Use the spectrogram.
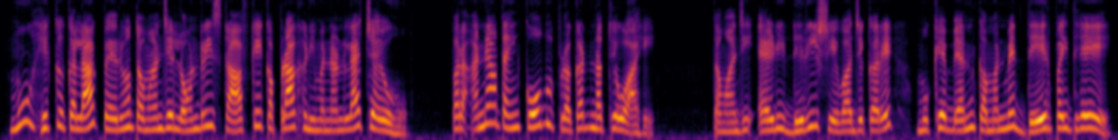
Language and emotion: Sindhi, angry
